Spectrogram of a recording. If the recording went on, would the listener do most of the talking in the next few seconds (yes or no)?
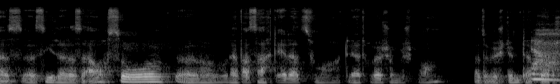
yes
